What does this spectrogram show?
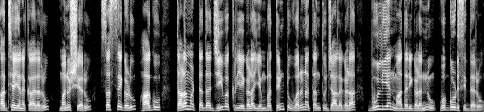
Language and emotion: Kannada, neutral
